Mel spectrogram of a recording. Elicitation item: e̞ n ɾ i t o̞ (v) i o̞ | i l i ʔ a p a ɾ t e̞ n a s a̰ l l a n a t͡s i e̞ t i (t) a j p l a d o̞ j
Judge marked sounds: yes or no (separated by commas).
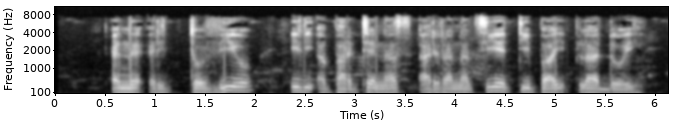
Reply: yes, no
